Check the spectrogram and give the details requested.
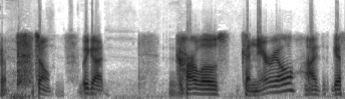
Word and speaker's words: Carneiro: So we got Carlos Canario, I guess it's pronounced. It's like Carnero. Canero, okay. CANEIRO. CARNEIRO. Yeah, CAR. Oh yeah, Carnero. Canero. Yeah. It's Portuguese.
